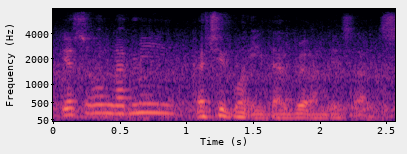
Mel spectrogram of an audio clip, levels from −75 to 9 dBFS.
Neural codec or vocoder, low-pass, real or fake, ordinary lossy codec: none; 7.2 kHz; real; none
